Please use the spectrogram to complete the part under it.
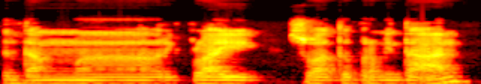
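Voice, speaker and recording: A man's voice: fairly low pitch, completely flat delivery, takes it slowly, fairly bright tone. A man teaching English phrases, patiently repeating them for students to drill. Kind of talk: classroom teaching simulation. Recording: muffled lo-fi recording.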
